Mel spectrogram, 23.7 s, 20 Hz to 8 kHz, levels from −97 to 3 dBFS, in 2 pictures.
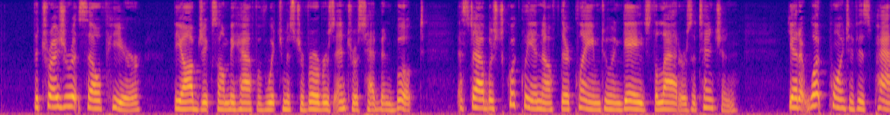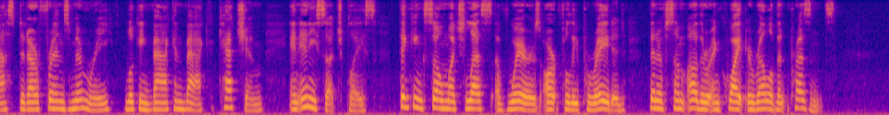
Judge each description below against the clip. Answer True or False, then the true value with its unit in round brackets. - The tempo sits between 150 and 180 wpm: True (160 wpm)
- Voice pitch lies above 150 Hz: True (185 Hz)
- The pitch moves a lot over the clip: False (2.9 semitones)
